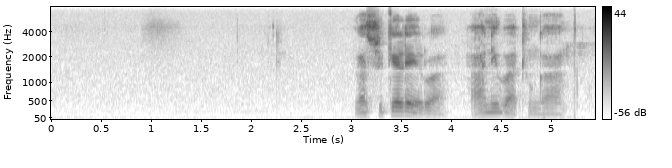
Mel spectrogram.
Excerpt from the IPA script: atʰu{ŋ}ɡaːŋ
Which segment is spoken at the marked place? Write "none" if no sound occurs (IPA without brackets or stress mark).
ŋ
